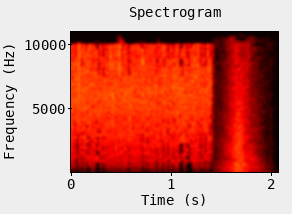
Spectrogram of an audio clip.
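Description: Rain sound effect: a steady hiss of rain that stops suddenly about a second and a half in. A brief, louder low rumble follows and cuts off at the end.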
